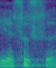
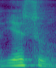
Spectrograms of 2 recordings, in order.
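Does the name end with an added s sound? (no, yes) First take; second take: yes; no. First: The name ends with an extra s sound. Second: The name ends on a vowel, no s. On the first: This is the original native pronunciation. "원래 그 나라 본토 발음으로는 예수스입니다" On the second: This is the Korean rendering of the name. "우리말로 옮기면은 거의 본토 발음 그대로입니다"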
